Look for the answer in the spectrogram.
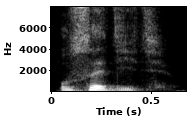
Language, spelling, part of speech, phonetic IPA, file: Russian, усадить, verb, [ʊsɐˈdʲitʲ], Ru-усадить.ogg
- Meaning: 1. to make or let someone sit down, to seat 2. to ask someone to sit down 3. to set (someone to do something) 4. to plant (e.g. trees or flowers)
